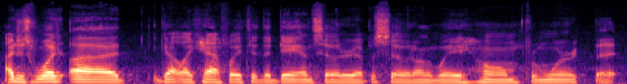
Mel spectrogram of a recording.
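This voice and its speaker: A man's voice: lowish voice, level tone, brisk, dark tone. Casting: young man, loose rambling podcast host, swears freely, leans on filler words. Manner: rambling, profane, full of fillers. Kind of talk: casual chat.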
